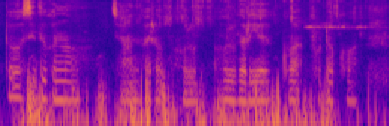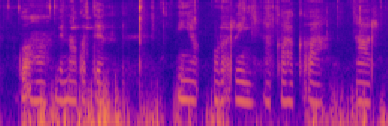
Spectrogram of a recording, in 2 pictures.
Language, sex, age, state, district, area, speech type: Santali, female, 30-45, Jharkhand, Seraikela Kharsawan, rural, spontaneous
